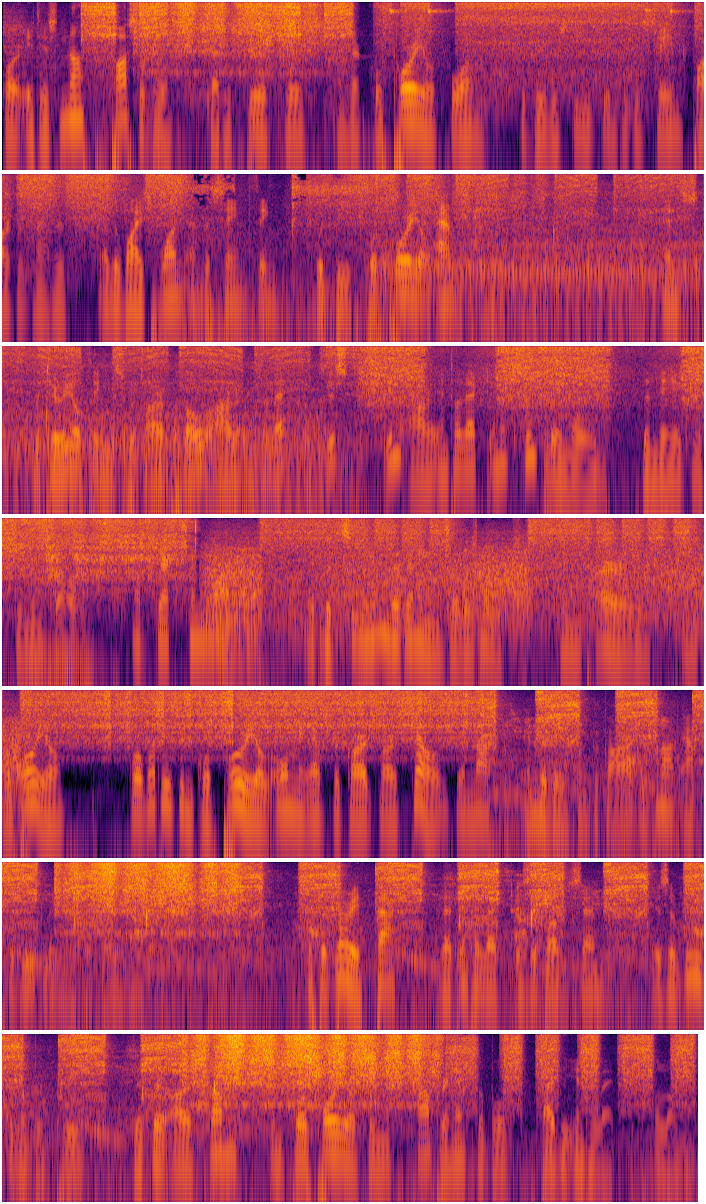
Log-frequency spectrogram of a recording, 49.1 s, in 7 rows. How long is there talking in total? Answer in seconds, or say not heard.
46 s.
